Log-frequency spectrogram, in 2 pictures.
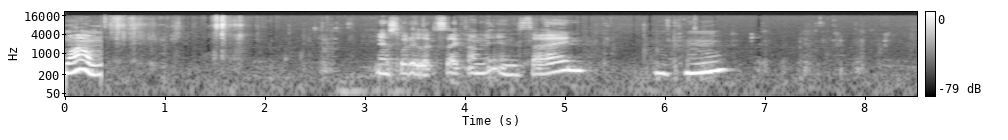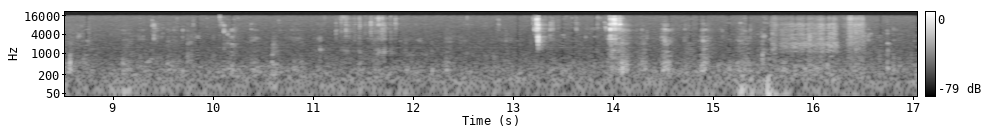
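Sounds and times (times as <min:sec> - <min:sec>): close-up chewing: 0:06.8 - 0:15.6.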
